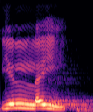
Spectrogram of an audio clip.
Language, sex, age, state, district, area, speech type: Tamil, female, 18-30, Tamil Nadu, Cuddalore, rural, read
